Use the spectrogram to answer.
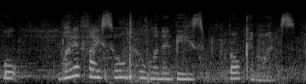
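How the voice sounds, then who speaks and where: An actress playing a kind, helpful woman working as a shop clerk, speaking gently and naturally in a screen drama. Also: sits high, animated, moderate pace, loud music behind the voice. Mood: businesslike. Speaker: shop assistant.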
